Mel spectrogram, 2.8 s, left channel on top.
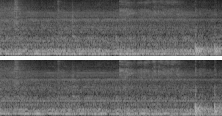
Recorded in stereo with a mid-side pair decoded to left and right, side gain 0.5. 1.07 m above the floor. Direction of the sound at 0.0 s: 25° left.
